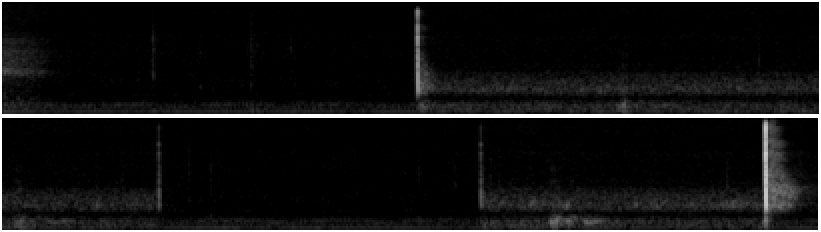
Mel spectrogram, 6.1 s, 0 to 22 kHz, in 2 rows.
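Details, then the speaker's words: Phase 1 Korotkoff sounds during blood pressure measurement: sharp, faint high-pitched tapping over near silence; their onset marks systolic pressure. "And here you will hear the sounds of the first Korotkoff sounds, high pitch. It means very large amplitude."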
